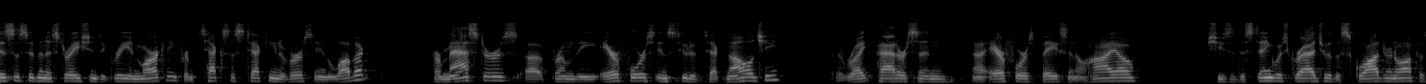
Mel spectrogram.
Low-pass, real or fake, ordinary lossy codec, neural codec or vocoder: 7.2 kHz; real; AAC, 48 kbps; none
